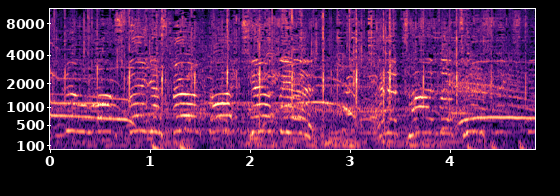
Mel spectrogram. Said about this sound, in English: The Las Vegas Strip, still dark, is lit up by millions of lights and fireworks. The crowds are cheering wildly.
